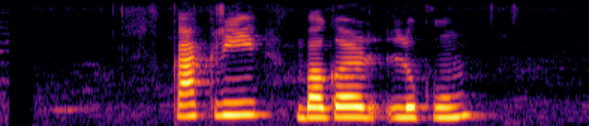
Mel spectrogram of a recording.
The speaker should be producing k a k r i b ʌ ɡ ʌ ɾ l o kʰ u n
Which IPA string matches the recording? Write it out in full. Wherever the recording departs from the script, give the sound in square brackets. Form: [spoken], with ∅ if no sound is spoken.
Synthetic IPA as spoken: k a k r i b ʌ ɡ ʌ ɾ l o [k] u [m]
